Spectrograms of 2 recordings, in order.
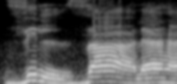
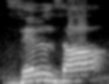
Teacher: सीटी की आवाज में पढ़ेंगे सख्ती से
